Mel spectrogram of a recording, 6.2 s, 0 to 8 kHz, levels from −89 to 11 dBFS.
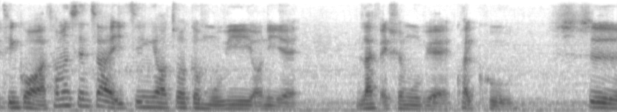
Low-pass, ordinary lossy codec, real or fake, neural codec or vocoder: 7.2 kHz; Opus, 24 kbps; real; none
